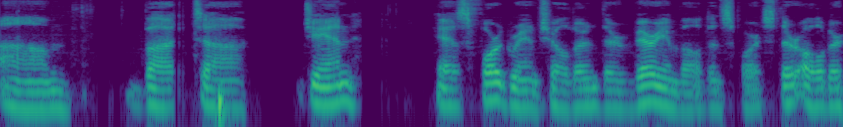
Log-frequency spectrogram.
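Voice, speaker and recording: Recorded with a dry, close sound and no echo, a man speaks at medium pitch in a monotone, flat way, at a fairly slow pace with long, frequent pauses. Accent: American. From western New York, US. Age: 70s. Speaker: real estate agent. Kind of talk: casual interview. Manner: hesitant, many fillers.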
